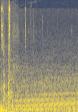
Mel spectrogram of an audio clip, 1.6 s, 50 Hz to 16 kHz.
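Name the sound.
Hyundai i30 N hot hatch accelerating hard after launch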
